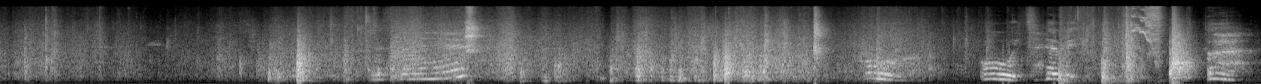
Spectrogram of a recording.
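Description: Large cardboard shipping box being handled and moved off a desk, with cardboard and bubble-wrap rustling and a few sharp knocks, the loudest near the end. Short wordless vocal sounds come in between.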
